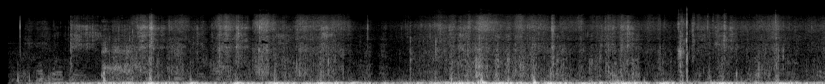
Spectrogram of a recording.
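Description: Someone moving fast on foot through tall grass: repeated swishing of stems brushing against legs and the camera, with footsteps and occasional knocks, over a constant low rumble of movement on a body-worn microphone.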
